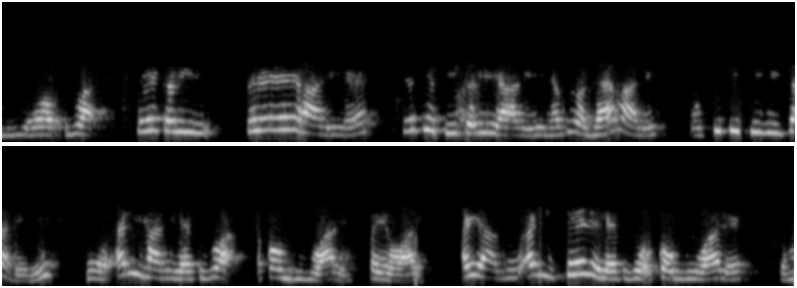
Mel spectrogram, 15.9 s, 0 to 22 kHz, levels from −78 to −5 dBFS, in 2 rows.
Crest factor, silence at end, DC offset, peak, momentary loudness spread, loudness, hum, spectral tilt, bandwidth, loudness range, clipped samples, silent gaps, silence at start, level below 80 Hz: 16 dB; 0 s; under 0.1%; -8 dBFS; 12 LU; -25 LUFS; none; -4 dB/octave; 3.8 kHz; 2 LU; under 0.1%; none; 0 s; -66 dBFS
